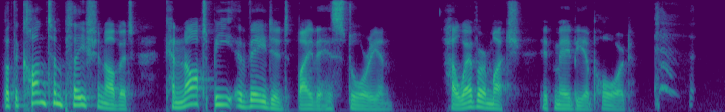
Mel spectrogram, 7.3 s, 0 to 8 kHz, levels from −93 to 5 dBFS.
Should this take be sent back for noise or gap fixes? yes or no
yes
